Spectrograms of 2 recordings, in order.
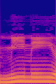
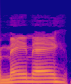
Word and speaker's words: meme: But they're goofing on Jim Nantz because he mispronounced meme, apparently, on the broadcast of the NCAA tournament. Did he pull a Bryce? Did he call it a meme or a may-may? Bryce called it a may-may, right? – Yes.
